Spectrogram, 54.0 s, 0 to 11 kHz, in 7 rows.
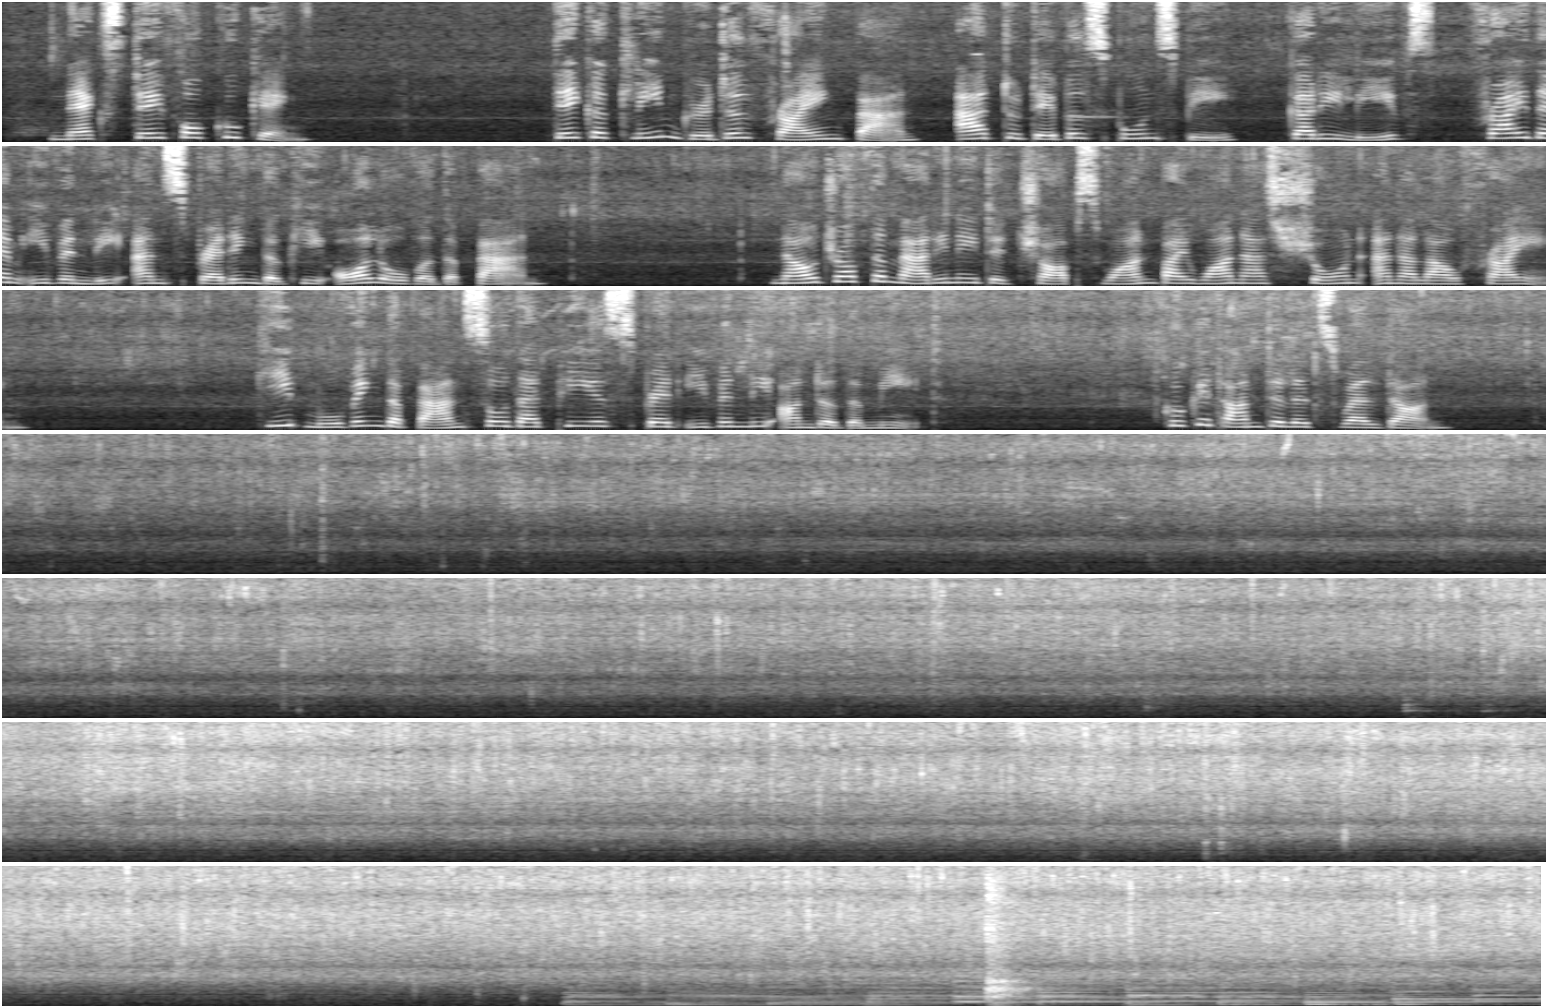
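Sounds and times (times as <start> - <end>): meat sizzling in a pan: 10.3 - 54.0
tune of sustained notes: 49.2 - 54.0.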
